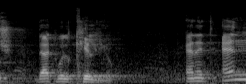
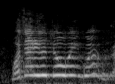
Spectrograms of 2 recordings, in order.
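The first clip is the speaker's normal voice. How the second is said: very high, loud exasperated yell; re-enacted shouting; 6 dB louder than usual. Counselor shouting at the people who come to him, exasperated. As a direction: shriek it in mock outrage. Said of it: "And I start shouting at them".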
